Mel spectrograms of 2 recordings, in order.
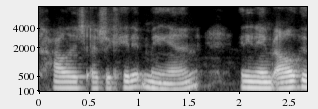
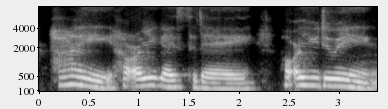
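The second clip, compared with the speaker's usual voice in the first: proper, formal, polite office-style voice; 3 semitones higher than usual. Showing code switching by word usage: formal polite greeting voice. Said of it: "Or I could be like".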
